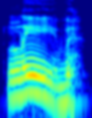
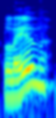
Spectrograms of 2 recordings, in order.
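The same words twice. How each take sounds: First: Live said as leave, falling; long vowel. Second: Live as LIV, rising; brief vowel in live; short vowel. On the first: Teacher leading students' repeat, live said as long leave. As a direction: stretch live into LEEV. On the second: Teacher leading students' repeat, live as short LIV. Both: Shown as a demonstration. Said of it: "저와 함께 시작".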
